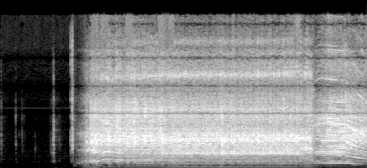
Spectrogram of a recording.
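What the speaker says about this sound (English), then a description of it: "it's a reciprocating saw. It goes back and forth like that." A reciprocating saw cuts into aluminum after a couple of clicks, its motor starting with a sharp rise into a loud, steady, buzzing whine with a bright metallic rasp, running continuously close up.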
